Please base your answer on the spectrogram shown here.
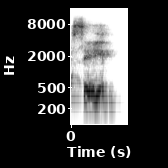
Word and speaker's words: said: Jadi bukan said dibacanya, tapi said. Sama dengan sedih. Hampir sama pengucapannya dengan sedih. Said. Jadi I-nya tidak diucapkan.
